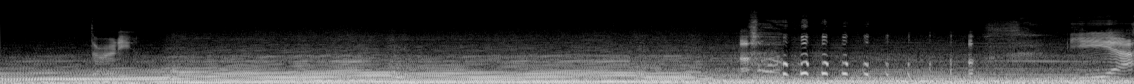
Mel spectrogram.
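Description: A Ford Mustang GT in track mode accelerates hard from inside the cabin, its engine note climbing in pitch through gears with brief drops at each shift, loud and continuous, with voices talking over it near the end.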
